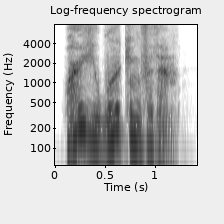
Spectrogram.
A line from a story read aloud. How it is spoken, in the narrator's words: His voice sounded weak to his ears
